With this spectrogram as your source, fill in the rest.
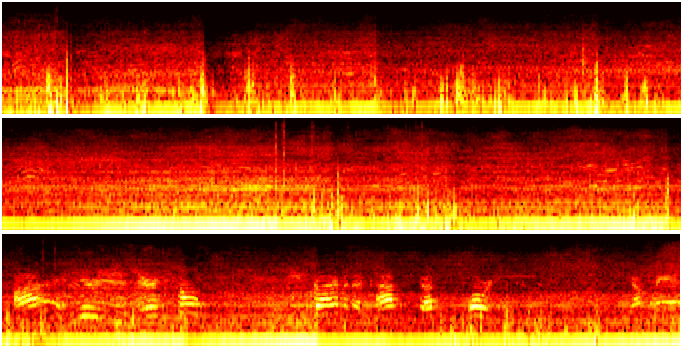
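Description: A tractor engine roars steadily, growing louder as the tractor draws closer.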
